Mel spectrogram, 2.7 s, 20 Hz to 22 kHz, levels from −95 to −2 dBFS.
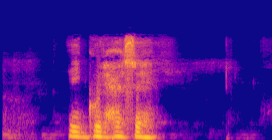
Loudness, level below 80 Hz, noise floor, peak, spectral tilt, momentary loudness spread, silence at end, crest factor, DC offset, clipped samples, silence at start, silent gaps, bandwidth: -17 LUFS; -50 dBFS; -62 dBFS; -2 dBFS; -4 dB/octave; 8 LU; 1.15 s; 18 dB; under 0.1%; under 0.1%; 0.7 s; none; 8 kHz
